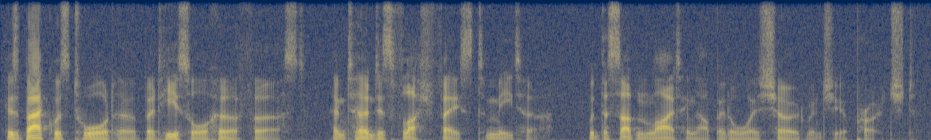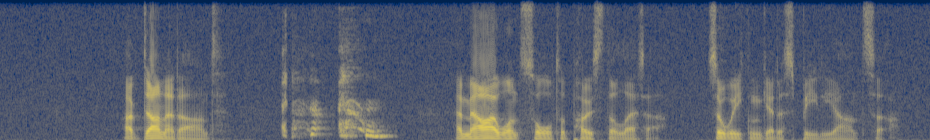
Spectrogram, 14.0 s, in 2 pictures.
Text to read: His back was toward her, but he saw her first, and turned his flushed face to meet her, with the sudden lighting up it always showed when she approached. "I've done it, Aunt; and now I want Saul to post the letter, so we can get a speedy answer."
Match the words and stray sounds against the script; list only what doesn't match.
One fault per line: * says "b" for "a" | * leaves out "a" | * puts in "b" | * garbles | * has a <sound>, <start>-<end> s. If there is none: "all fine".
* has a cough, 9.1-10.0 s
